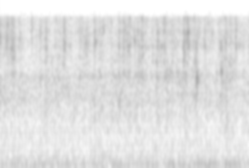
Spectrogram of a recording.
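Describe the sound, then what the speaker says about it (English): Used motor oil streams from a car's oil pan drain hole into a drain pan during an oil change, giving a low, steady gurgling pour that stays continuous and fairly quiet, with no voices over it. "See, here comes the oil, and there you go. So it's shooting out at the angle into the pan,"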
